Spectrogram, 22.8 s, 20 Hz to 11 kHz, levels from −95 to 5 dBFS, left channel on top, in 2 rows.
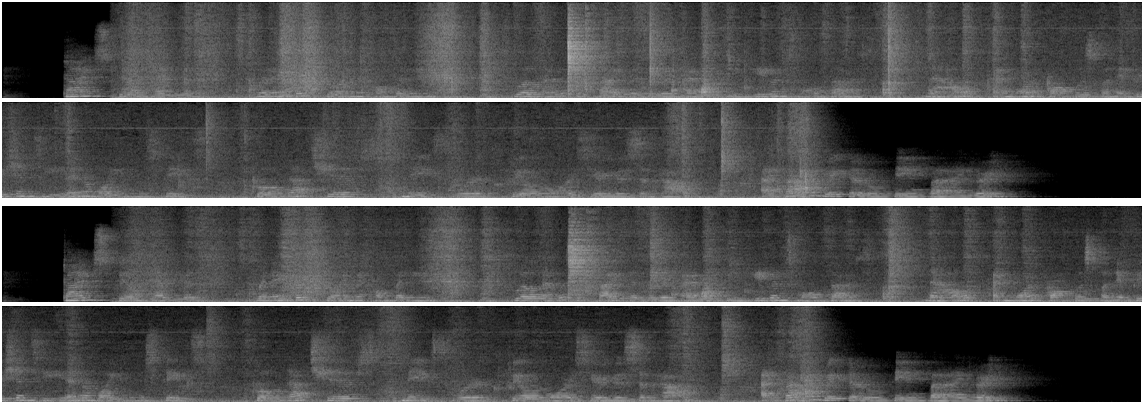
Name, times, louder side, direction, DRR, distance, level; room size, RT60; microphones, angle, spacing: voice 1, 0.6-2.1 2.5-4.3 5.1-8.8 9.2-13.4 13.9-15.1 15.4-18.3 19.0-21.4, right 1 dB, 65° right, -5 dB, 2.2 m, -42 dB
sound 1, 1.1-19.5, left 3 dB, 75° left, 0.9 m, -43 dB
6.9 x 4.0 x 4.9 m, 0.69 s
head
